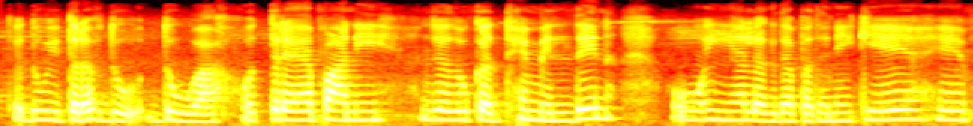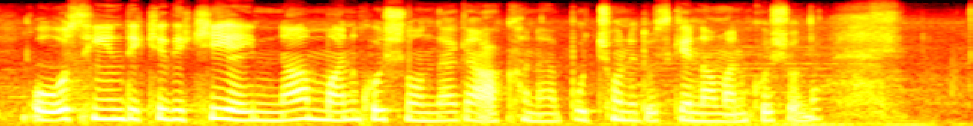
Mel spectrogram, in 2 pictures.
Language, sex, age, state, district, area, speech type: Dogri, female, 30-45, Jammu and Kashmir, Samba, urban, spontaneous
